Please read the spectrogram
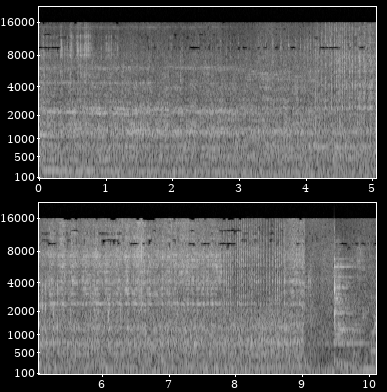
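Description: Steady rush of wind and road noise on a bike-mounted microphone while an e-bike rides along a paved path. It cuts off abruptly about nine seconds in.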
